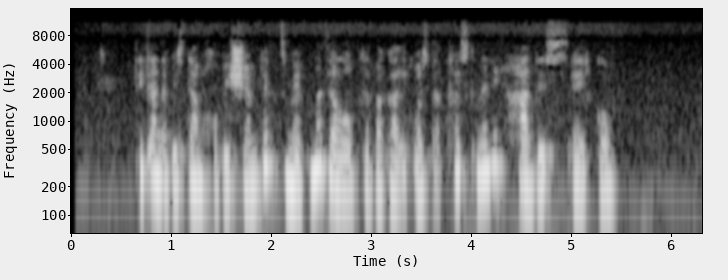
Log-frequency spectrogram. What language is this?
Georgian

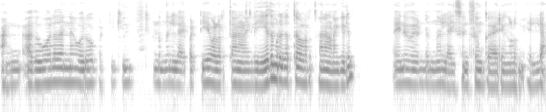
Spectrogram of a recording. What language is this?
Malayalam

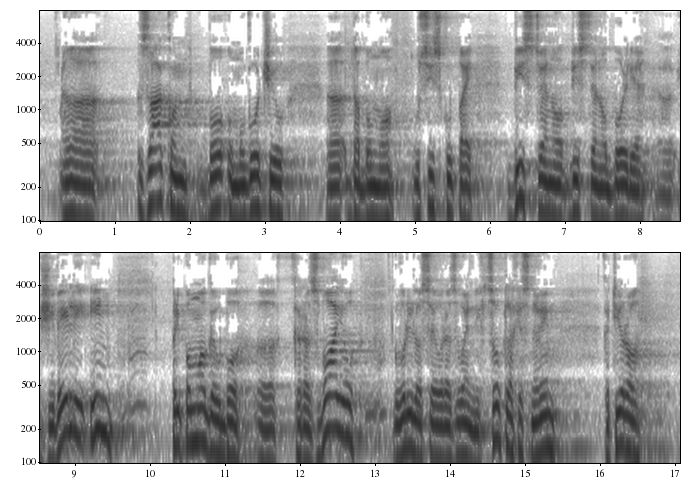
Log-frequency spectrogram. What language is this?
Slovenian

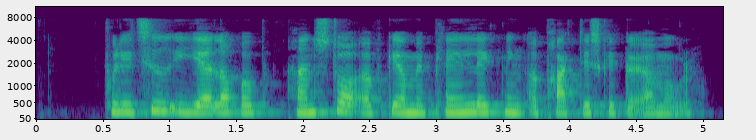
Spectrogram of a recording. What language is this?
Danish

